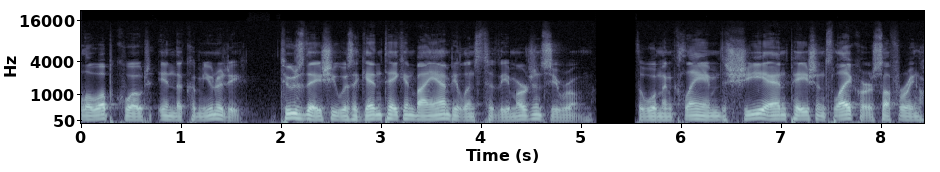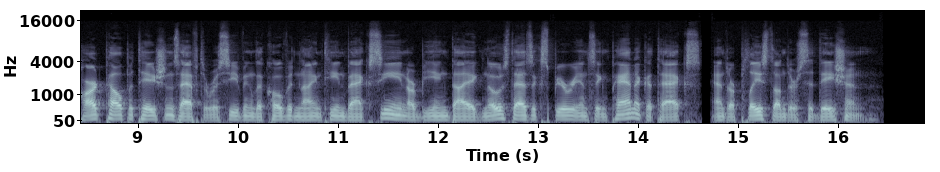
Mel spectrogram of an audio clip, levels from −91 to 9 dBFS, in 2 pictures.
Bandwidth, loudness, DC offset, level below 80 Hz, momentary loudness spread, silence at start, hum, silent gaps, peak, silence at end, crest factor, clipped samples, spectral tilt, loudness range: 14.5 kHz; -20 LUFS; under 0.1%; -40 dBFS; 8 LU; 0 s; none; 5.15-5.53 s, 14.64-14.71 s; 0 dBFS; 0.5 s; 20 dB; under 0.1%; -5 dB/octave; 3 LU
